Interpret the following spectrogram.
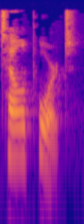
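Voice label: "teleport", English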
